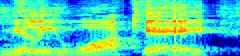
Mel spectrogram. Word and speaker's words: Milwaukee: The only thing I know about Milwaukee is it was originally pronounced Milliwackie, which is Algonquin for the good land.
